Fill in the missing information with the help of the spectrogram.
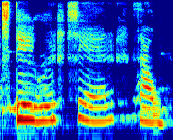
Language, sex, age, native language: Icelandic, female, 7, Polish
